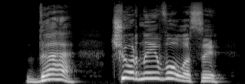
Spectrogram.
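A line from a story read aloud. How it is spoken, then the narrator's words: Female shout. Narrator (Russian): крикнула она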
